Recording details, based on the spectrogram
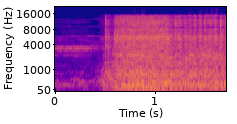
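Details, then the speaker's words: TVS Star Sport motorcycle engine running with a busy, fast ticking rattle from the top end; attributed to the cam chain tensioner letting the chain slap; cam chain tensioner noise. "Quick इसके हो रहा है दोस्तों यह tension की वजह से होता है"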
